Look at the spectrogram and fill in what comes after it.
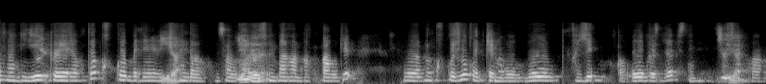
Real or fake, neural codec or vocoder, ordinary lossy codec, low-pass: fake; codec, 16 kHz, 1 kbps, FreqCodec, smaller model; none; 7.2 kHz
